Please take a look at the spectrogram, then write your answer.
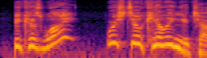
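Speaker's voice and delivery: mock-innocent sarcastic tone. Answering own rhetorical question in a conversation: sarcastic. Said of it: "I'm saying that sarcastically".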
